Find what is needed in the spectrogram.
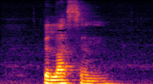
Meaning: to leave something as it is
- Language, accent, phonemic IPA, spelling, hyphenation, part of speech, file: German, Germany, /bəˈlasən/, belassen, be‧las‧sen, verb, De-belassen.ogg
